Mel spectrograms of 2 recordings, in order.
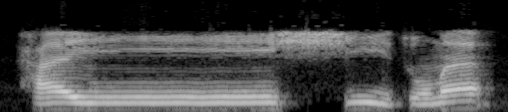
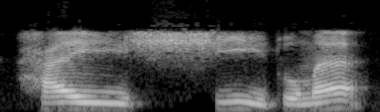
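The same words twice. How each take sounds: First: The vowel before the merge is held medium. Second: The vowel before the merge is held briefly. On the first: "توسط" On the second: "قصر"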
